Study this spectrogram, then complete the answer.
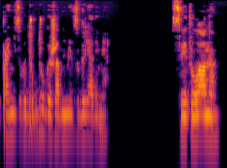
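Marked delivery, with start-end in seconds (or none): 3.5-4.4 husky, breathless name; hoarse. A narrator's reading. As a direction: rasp the name with desire. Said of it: "прохрипел мужчина".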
